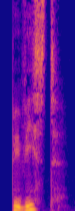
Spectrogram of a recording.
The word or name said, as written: bevidst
